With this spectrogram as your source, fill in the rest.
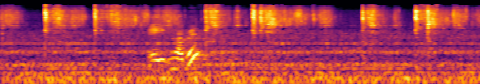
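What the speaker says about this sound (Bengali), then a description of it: "একটু নেড়ে নেব।" Spices roast in a pan for a homemade masala, sizzling steadily while a utensil stirs them in bursts of scraping, close and loud; a voice speaks briefly.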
